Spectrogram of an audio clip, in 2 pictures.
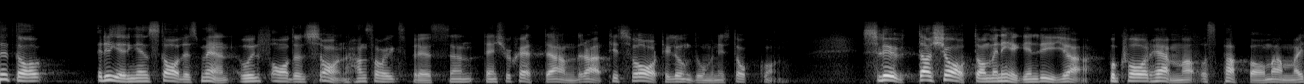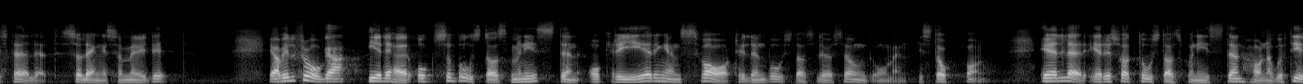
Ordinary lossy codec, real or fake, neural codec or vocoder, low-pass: none; fake; codec, 16 kHz, 0.8 kbps, ZipCodec; none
